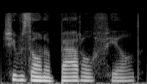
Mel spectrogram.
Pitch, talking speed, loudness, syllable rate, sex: 175 Hz, 205 wpm, -17 LUFS, 5.2 syllables/s, female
